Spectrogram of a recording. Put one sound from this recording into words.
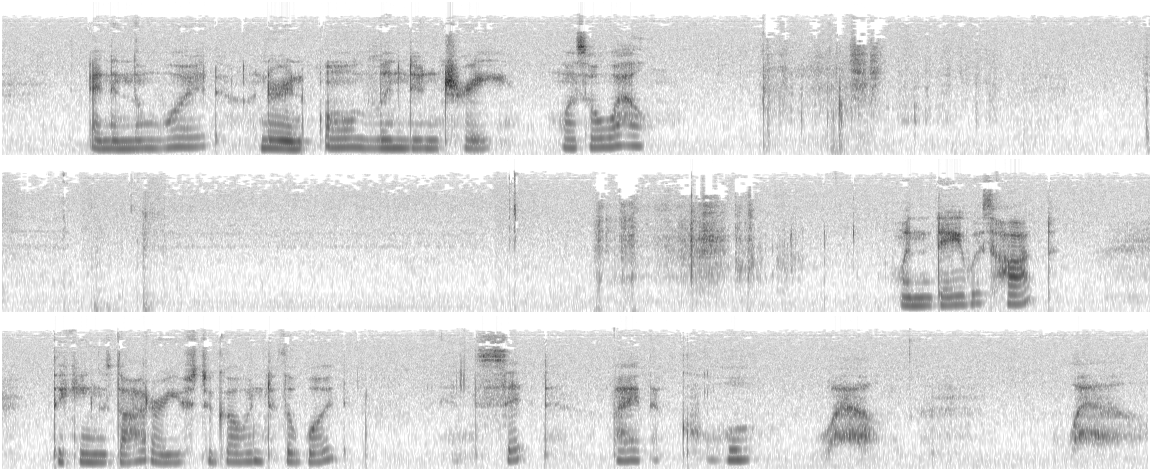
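A woman speaks softly and closely into a microphone.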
